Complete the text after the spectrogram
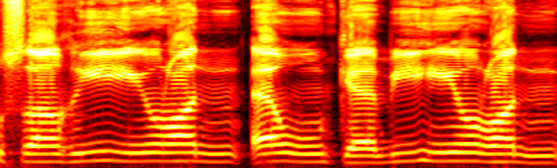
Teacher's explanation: تنوین ہے، تنوین کے بعد حمزہ ہے تو یہاں اظہار ہوگا، کبیراً پہ بھی اظہار ہوگا یعنی غنہ نہیں ہوگا، تیزی سے پڑھیں گے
